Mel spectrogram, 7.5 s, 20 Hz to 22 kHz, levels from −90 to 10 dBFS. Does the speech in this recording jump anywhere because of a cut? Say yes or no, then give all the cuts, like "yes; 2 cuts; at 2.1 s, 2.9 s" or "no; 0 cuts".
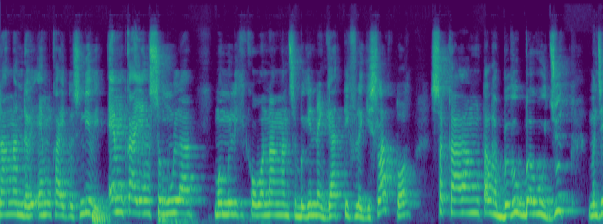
no; 0 cuts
